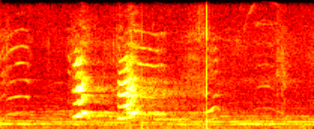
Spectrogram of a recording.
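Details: Siberian Husky puppies in Lahore, Pakistan: two short, high, bright yips in quick succession, followed by a single sharp click against a quiet background.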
